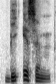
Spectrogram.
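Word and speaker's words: بسم: the shakes agree that the word is not Bim it is be ISM and let me show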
